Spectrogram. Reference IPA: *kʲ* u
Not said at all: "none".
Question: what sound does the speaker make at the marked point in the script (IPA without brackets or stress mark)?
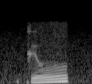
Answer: kʲ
